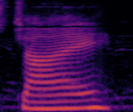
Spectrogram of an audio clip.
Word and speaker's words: Shai: I was saying to Shai and it's Chai.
